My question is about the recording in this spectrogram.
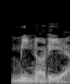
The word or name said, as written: minoría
